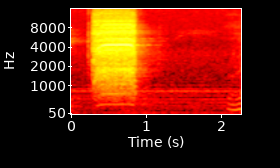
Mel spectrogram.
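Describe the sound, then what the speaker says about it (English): A charged cordless drill boring a tiny hole whirs in one short, loud burst of under a second, then cuts off into quiet. "There's a drill on my tool belt, charged. Okay, a tiny hole should do it."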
